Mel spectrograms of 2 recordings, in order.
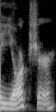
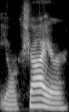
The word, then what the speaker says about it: Yorkshire: okay awesome Yorkshire England and notice I say Yorkshire not Yorkshire because I've had enough people yell at me and tell me how to pronounce it so I think I'm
